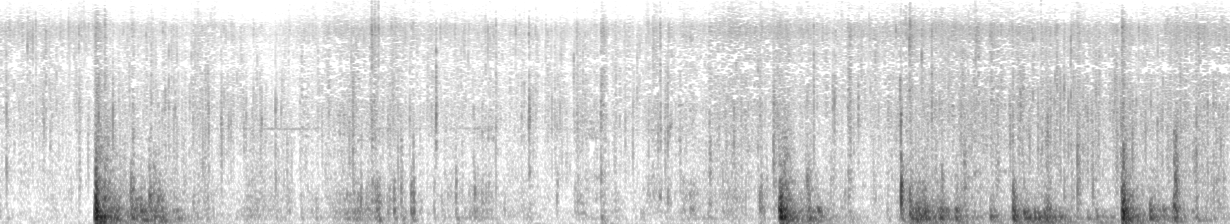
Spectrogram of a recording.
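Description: A metal bar strikes rock with sharp knocks.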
